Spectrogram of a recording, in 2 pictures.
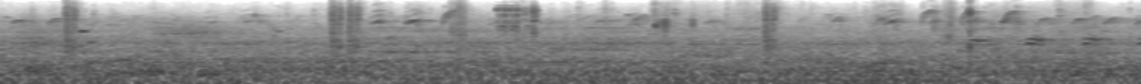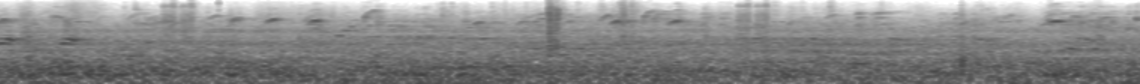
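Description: Small birds chirping in short, repeated calls over a steady low background hum, with a few sharp clicks.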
